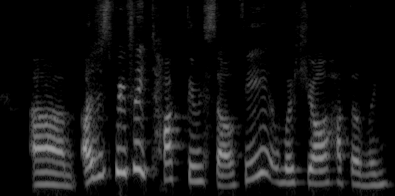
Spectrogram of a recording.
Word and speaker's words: Cellfie: And so that's how Selfie was born. It's called Selfie, CELLFIE, pronounced selfie, like you're taking a selfie, like a picture of yourself.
